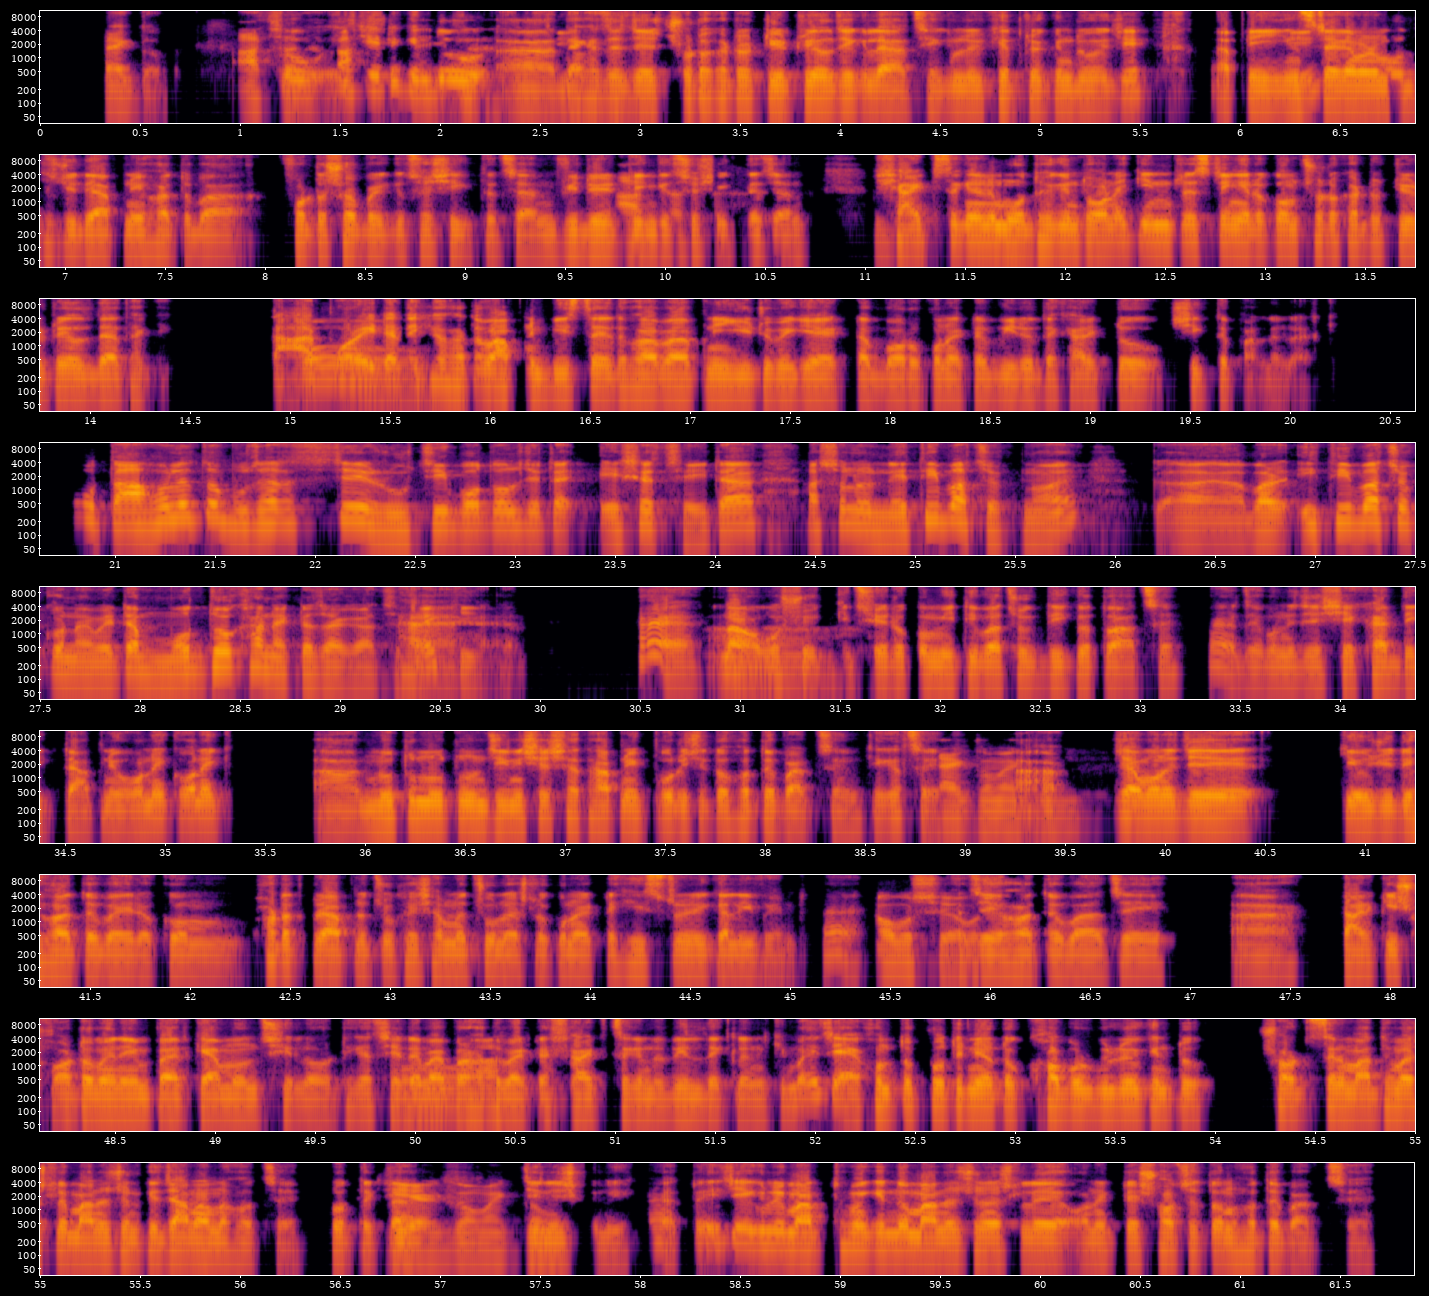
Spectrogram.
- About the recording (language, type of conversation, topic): Bengali, podcast, ক্ষুদ্রমেয়াদি ভিডিও আমাদের দেখার পছন্দকে কীভাবে বদলে দিয়েছে?
- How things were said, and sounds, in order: tapping; other noise; drawn out: "ও"; "যাচ্ছে" said as "যাছে"; drawn out: "আ"; in English: "historical event"; in English: "Turkish Ottoman Empire"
